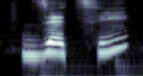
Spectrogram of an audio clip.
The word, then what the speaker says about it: deti: So words like deti are pronounced dzeci, or verbs endings like hovoriť is pronounced hovoric.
